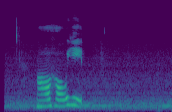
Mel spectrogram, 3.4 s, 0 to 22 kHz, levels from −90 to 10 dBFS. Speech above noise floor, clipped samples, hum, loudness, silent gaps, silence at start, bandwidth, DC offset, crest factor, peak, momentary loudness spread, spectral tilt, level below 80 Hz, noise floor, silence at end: 22 dB; under 0.1%; none; -31 LUFS; none; 0.1 s; 11.5 kHz; under 0.1%; 20 dB; -16 dBFS; 23 LU; -5 dB/octave; -80 dBFS; -52 dBFS; 0 s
